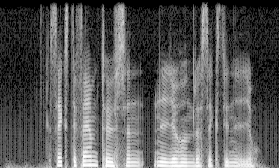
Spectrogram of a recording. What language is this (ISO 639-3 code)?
swe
